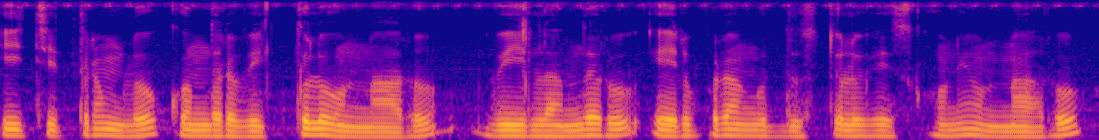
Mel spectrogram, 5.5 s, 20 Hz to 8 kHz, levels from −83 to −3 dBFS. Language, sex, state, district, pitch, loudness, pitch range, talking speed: Telugu, male, Telangana, Mahabubabad, 120 Hz, -18 LUFS, 115-125 Hz, 120 wpm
